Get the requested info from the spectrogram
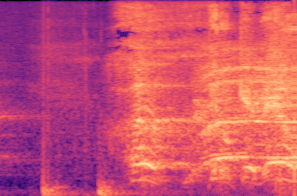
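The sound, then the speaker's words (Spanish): Two sharp snorting breaths, then a long, drawn-out stretch of loud, exaggerated snoring from two deep sleepers, one of them a little bird. It sounds like a voice imitating heavy snores. “Ya Balaam y el pajarito se han quedado profundamente dormidos. Y lo peor es que están roncando.”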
